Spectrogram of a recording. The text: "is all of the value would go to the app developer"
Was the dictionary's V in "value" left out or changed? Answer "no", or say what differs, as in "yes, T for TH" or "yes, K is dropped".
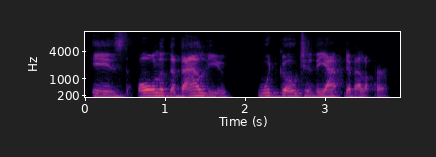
no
